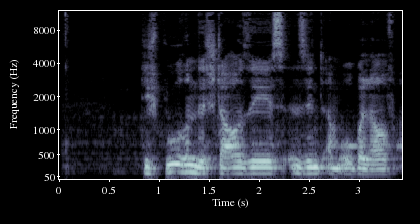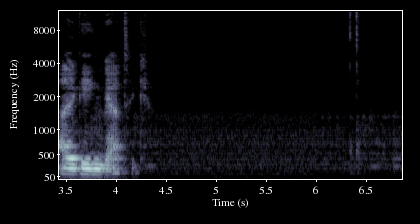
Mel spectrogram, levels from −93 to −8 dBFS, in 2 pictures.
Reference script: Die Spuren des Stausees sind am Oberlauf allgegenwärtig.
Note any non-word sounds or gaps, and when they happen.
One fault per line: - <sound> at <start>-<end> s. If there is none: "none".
none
